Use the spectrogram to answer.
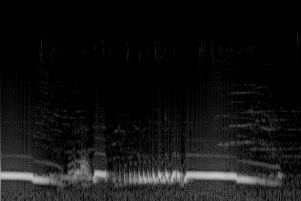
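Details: Puter pelung Barbary dove in a gacor master recording for pet doves. A sinking hoot gives way to a bubbling pulsed roll, then a long level hoot around one second long fading downward.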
